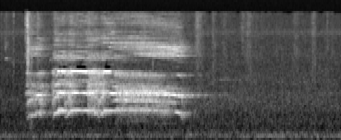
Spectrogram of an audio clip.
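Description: A rooster crowing once, a single call of about two seconds that opens with a few short notes and then holds a long note that dips slightly as it ends.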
